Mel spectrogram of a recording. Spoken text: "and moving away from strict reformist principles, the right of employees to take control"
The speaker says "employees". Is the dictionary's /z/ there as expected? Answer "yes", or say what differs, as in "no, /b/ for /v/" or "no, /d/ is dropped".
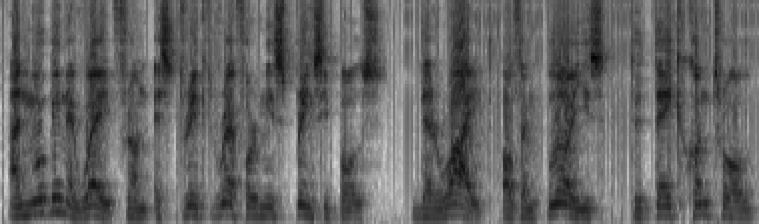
no, /s/ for /z/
